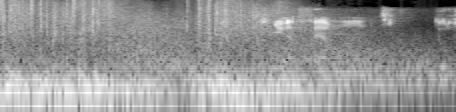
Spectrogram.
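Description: Heavy guns fire with deep booms that rumble away.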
